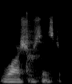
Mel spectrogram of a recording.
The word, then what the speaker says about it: Worcestershire: Sir, it's pronounced wash your sister. Okay. Worcestershire.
